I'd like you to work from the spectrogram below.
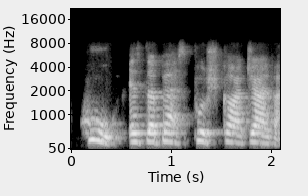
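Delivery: put-on Jamaican accent, done as a showpiece. Showing off the accents they learned, the speaker offers another: jamaican accent. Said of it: "here's my Jamaican accent".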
